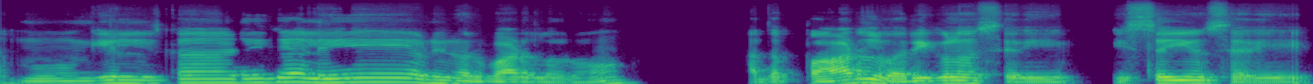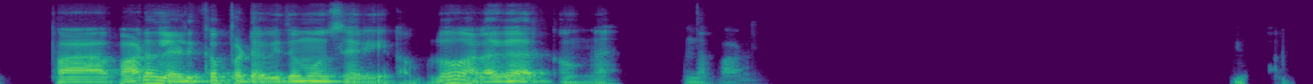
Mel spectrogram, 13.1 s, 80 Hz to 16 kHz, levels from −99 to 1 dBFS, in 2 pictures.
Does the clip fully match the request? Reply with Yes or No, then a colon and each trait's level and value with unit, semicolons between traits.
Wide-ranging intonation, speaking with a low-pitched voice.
Yes: wide, 6.1 semitones; low, 110 Hz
